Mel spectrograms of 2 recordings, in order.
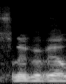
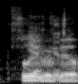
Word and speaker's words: Pflugerville: It is P F It's It's got a P in front of field. Oh my god. Yep. Pflugerville For people that don't understand, Pflugerville is spelled P F to get Yeah. P F l u g e r v i l l e Pflugerville. So, the P is not there, but it's there when you write it.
